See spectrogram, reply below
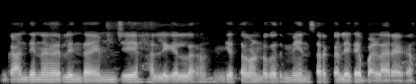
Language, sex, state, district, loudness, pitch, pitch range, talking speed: Kannada, male, Karnataka, Bellary, -17 LUFS, 105 Hz, 105-110 Hz, 100 wpm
